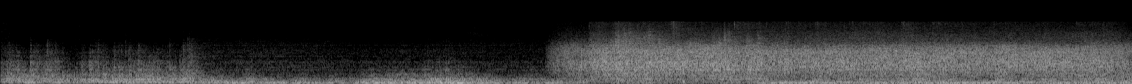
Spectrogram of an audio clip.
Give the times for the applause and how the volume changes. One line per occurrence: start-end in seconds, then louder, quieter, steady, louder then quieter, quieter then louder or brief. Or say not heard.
5.5-11.2 steady.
